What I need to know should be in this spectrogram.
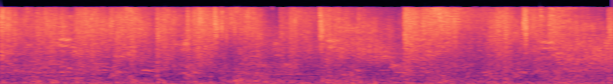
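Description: Weapons clash and spells burst in a rapid video game battle.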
